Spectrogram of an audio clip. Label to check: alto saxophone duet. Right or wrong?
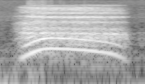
Wrong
